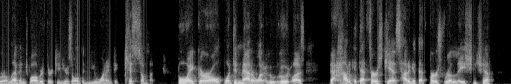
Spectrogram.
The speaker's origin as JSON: {"language": "English", "town": "Cleveland", "region": "Ohio", "country": "United States", "tie": "born or raised there", "said": "I grew up in Cleveland, Ohio in the 70s."}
